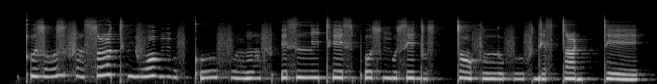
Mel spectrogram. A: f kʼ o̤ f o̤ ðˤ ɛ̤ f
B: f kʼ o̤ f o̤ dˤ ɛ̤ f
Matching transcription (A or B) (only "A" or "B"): A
